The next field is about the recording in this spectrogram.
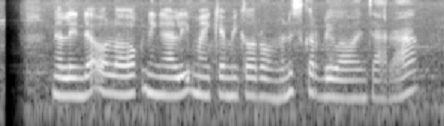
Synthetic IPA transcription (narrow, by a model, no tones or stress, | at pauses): nəlinda̰ʔɔlɔɦɔk̚niŋalimaikɛmikəlromənskərdiwawaɲt͡ʃaɾa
